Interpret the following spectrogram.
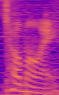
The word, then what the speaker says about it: Tomoe: It's Tomoe. Thank you very much. I have been pronouncing her name right this whole time.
